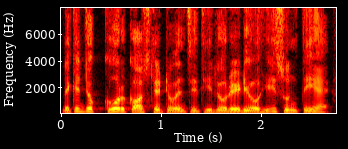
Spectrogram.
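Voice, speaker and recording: A man's voice: fairly high pitch, lively intonation, fast talker, dark tone, no room sound, clean studio sound. A middle-aged Indian man speaking as a podcast guest, explaining and telling anecdotes conversationally, mixing in English phrases. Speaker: interview guest, author. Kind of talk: conversational storytelling in a podcast interview.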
